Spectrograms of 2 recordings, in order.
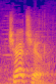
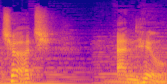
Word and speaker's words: Churchill: Churchill. That's how you say it. All together like that. I'd heard church and hill, but couldn't find either.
